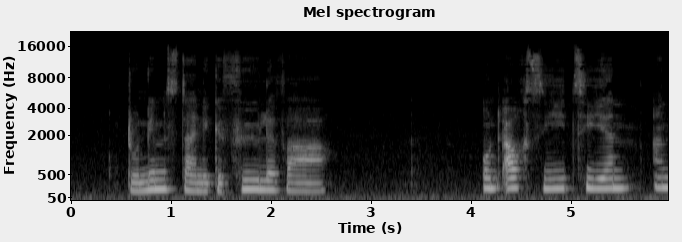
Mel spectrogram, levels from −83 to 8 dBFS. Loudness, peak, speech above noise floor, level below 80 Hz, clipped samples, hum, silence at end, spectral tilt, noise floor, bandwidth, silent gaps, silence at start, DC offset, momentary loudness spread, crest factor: -34 LUFS; -18 dBFS; 28 dB; -62 dBFS; under 0.1%; none; 0 s; -6.5 dB/octave; -61 dBFS; 15.5 kHz; none; 0.55 s; under 0.1%; 8 LU; 18 dB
